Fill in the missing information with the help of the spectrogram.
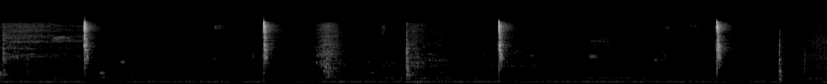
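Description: A Brown Thrasher gives loud, sharp smack calls, dry clicking notes repeated about every two seconds, with a few softer rustly sounds between them.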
